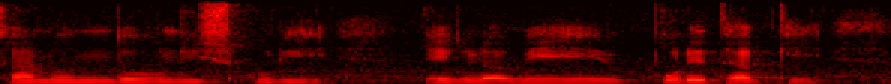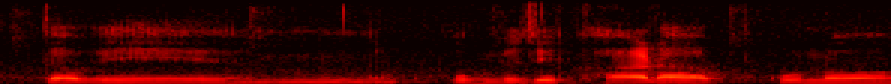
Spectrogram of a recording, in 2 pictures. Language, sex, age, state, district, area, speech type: Bengali, female, 60+, West Bengal, Nadia, rural, spontaneous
